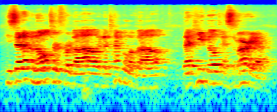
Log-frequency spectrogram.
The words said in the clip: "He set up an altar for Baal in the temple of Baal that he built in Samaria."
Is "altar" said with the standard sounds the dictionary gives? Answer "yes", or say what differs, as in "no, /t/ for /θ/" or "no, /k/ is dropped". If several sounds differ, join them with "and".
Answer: yes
